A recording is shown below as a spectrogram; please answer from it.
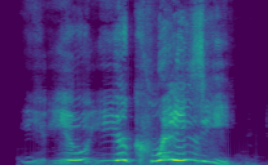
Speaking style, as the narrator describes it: she screamed at him

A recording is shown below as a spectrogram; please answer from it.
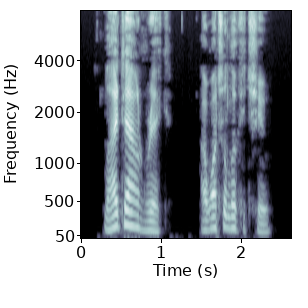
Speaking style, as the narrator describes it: she said calmly

